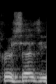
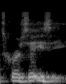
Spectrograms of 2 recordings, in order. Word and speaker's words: Scorsese: directed by Martin scori it is pronounced sesi not scy I just watched him say it so I'm fairly sure that that's right uh yeah of course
